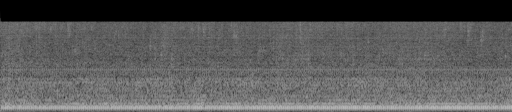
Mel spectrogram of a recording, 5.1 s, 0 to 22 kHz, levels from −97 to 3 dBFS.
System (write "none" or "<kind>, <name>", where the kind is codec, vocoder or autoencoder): none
